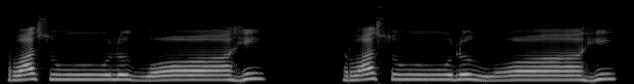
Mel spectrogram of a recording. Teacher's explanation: را کو پر پڑھیں گے کیونکہ را زبر کے ساتھ ہے، سین کو 2 سیکنڈ تک لمبا کریں گے کیونکہ واو مد ہے اور اللہ لیٹر سے پہلے اب پیش ہے تو اس لیے اللہ والے لام کو ہم نے موٹا پڑھا، رسول اللہ۔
